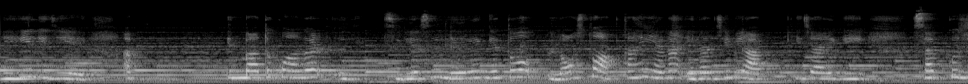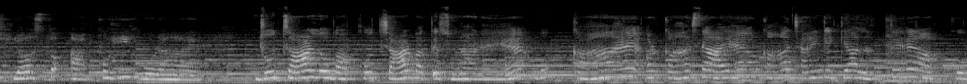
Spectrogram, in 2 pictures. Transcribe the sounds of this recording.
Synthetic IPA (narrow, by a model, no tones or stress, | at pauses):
jɐɦiliːd͡ʒieː | ɐb̚ | ɪnbaːt̪õkoɐɡəɾsiːɾijəslileːlẽːŋɡet̪o | lɔːst̪oaːpkaɦĩɦɛnaʔɪnəɾd͡ʒibʱiaːp̚ | kid͡ʒaːeːɡiː | sɐb̚kʊt͡ʃʰlɔːst̪oaːp̚koɦid͡ʒʱoːɽaɦaɦɛː | d͡ʒoːt͡ʃaːɾloːɡaːp̚kot͡ʃaːɾbaːt̪ẽsʊnaɾɐɦeɦɛ̃ːʋo | kɐɦãɦɛ̃ʔɔːɾkɐɦãseaːeɦɛ̃ɔːɾkɐɦãd͡ʒaːẽːŋɡekjaːlɐɡt̪eɦɛ̃aːp̚koː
